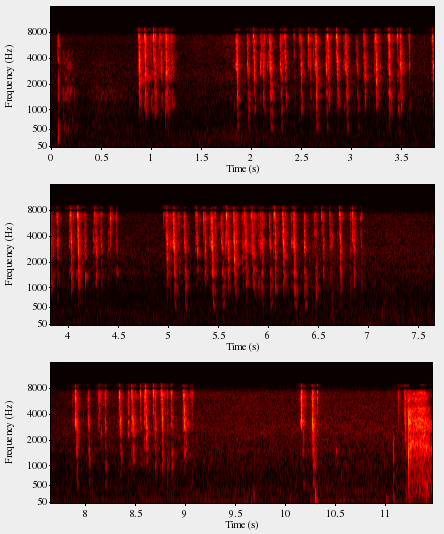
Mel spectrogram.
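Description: Lyrics are typed on a computer keyboard in MuseScore notation software, with bursts of rapid, light key clicks separated by short pauses, close and fairly quiet, ending in a few isolated taps.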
